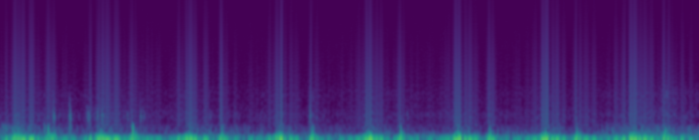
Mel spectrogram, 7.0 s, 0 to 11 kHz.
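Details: Own heartbeat recorded over 7 minutes: low, muffled paired thumps at about 67 beats a minute, steady rhythm, over a low background hum.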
